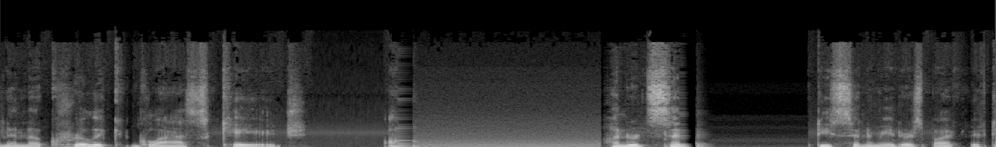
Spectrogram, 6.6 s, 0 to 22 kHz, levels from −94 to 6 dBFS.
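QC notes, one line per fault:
1.26–6.30 s, mains buzz: a raspy 60 Hz buzz enters right after "an acrylic" and sits around 35 dB below the speech. Sharp switching spikes carry harmonics into the kilohertz range, which is what separates it from a smooth, low hum.
2.65–4.03 s, call audio freeze: the last sound is held and fades for about 1.35 s, then speech resumes exactly where it stopped. Nothing is lost, and everything after arrives 1.35 s late. The likely cause is an emptied jitter buffer waiting for delayed packets.
4.54–5.50 s, long network dropout: the last sound is stretched and decays, with about 30 ms of silence. Speech then returns further along, with roughly 0.84 s of audio missing. Unlike the freeze, material is lost, and the likely cause is packets that never arrived.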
